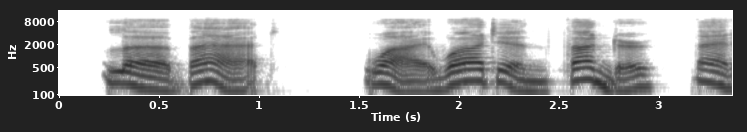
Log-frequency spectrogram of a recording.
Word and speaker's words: Labat: Labat.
